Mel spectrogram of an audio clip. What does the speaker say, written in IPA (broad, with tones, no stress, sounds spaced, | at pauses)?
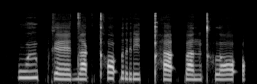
w ɯː˦˥ p̚ k ɛː˩˦ d a˨˩ k̚ tʰ ɔ˦˥ ʔ r i˨˩ t̚ pʰ a˨˩ ʔ p a˧ n kʰ l ɔ˦˥ ʔ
